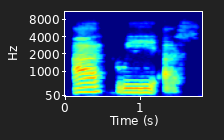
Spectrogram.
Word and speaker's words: acquiesce: Ac-qui-esce. We have three syllables. Um so, the emphasis is on the last syllable, -es. And then we have a long e sound in the middle.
